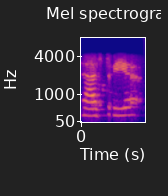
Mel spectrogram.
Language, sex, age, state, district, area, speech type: Sanskrit, female, 18-30, Kerala, Thrissur, urban, conversation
